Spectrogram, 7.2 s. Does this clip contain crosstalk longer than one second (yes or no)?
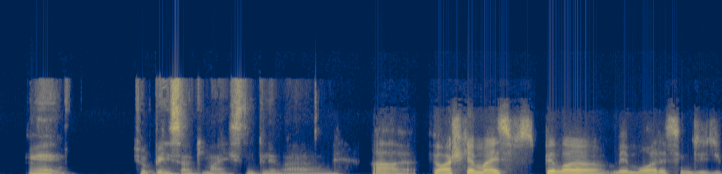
no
